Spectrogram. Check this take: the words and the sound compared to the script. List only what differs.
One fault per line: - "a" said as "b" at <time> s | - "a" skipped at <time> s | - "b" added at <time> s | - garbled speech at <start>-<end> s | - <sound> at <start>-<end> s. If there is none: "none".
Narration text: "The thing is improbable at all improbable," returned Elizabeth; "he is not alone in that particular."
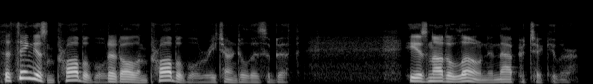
none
